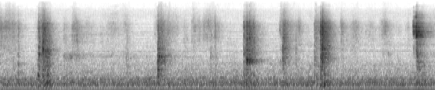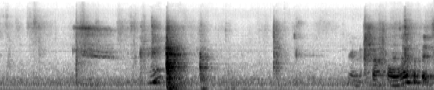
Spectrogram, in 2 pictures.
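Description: Tarot cards being shuffled by hand, a series of soft, quick riffling and tapping bursts spread through the quiet, with a louder snap partway through and a busier flurry at the end.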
